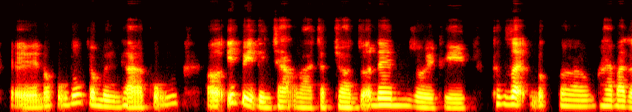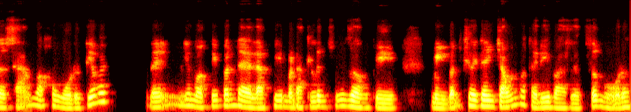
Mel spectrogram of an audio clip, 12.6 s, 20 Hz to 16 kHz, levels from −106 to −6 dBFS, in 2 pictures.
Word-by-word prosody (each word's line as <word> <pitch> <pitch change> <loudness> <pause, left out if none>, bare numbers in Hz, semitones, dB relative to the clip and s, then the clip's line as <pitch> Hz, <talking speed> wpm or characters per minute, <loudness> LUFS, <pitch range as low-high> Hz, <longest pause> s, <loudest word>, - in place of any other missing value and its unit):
ề 65 0 +1
nó 80 - -1
cũng - - -5
giúp 235 +1 +2
cho - - +3
mình 150 -5 -1
là - - +2
cũng, 210 +3 -5 0.3
ờ, - - +2
ít 245 - +3
bị - - +6
tình 130 -3 0
trạng 140 0 -3
là 130 - -4
chập 135 - -3
chờn 135 -3 -1
giữa - - +2
đêm, 180 -2 +3
rồi 130 -5 -1
thì 120 -1 -3 0.3
thức 210 - -2
dậy 200 -1 +6
lúc, - - -5
ơ, 170 - -2 0.3
2-3 160 -2 0
giờ 130 -3 +2
sáng - - -4
và 175 - -1
không 155 -2 -4
ngủ 120 -2 +2
được 120 - -3
tiếp 205 - +4
ấy. 270 - +3 0.4
Đấy, 135 +1 0
nhưng 170 -2 -3
mà 140 - +3
cái 155 0 -2
vấn 165 +1 +1
đề 145 -5 +5
là 120 -1 +3
khi 150 - -1
mà 135 -3 -1
đặt 125 - -1
lưng 145 +1 +1
xuống 160 +2 -4
giường 135 -6 +4
thì 115 -2 0 0.3
mình 120 -3 +1
vẫn - - +3
chưa 165 - +5
nhanh 155 -2 +6
chóng 140 +4 +4
có 200 - -3
thể 125 - +2
đi 130 +2 +2
vào 125 -2 0
dược 110 0 -5
giấc 155 - +2
ngủ 135 -6 -1
đâu. 135 - 0
145 Hz, 285 wpm, -25 LUFS, 125-165 Hz, 0.4 s, bị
